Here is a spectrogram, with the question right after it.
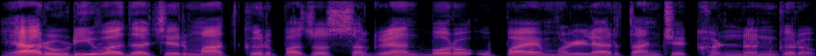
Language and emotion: Goan Konkani, neutral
